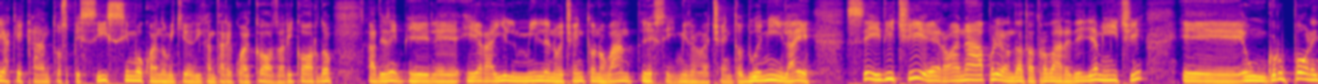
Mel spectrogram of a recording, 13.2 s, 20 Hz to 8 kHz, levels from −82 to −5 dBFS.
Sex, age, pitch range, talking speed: male, 30-49, 120-145 Hz, 140 wpm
